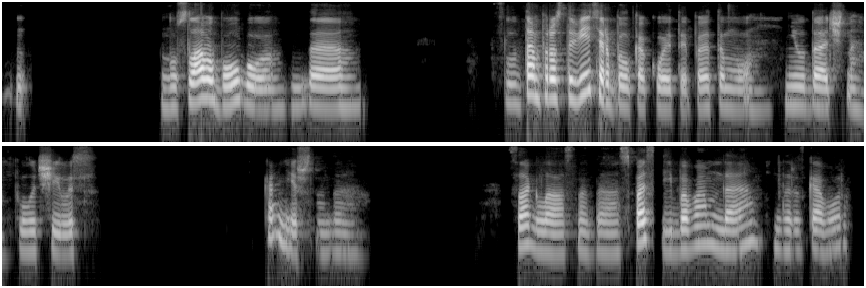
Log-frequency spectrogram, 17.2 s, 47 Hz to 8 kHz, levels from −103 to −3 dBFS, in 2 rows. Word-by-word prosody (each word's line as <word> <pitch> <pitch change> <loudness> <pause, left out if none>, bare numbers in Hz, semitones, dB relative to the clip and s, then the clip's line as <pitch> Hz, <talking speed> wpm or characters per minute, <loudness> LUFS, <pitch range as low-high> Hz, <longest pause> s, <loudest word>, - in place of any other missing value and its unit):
М. - - -12 1.4
Ну, 170 +1 -8
слава 225 +5 +8
богу, 175 -5 0
да. 170 -1 -2 1.4
Слу 195 -1 -10
там 255 +6 +7
просто 235 -1 +5
ветер 255 -1 +4
был 180 -2 -2
какой-то, 165 0 -4
и - - -10
поэтому 165 -1 -6 0.3
неудачно 170 -3 -2
получилось. 170 -2 -8 1.9
Конечно, 185 - -9
да. 160 -1 -19 1.6
Согласна, 170 -5 -4
да. 160 0 -13
Спасибо 185 -5 0
вам, 210 0 -9
да, 190 +7 -6
за 180 -2 -13
разговор. 180 +3 -9
175 Hz, 85 wpm, -24 LUFS, 165-200 Hz, 1.9 s, слава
